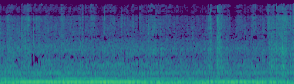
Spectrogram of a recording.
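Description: Steady low hum of an idling diesel truck engine, heard from inside the cab, with faint crinkling of plastic from the air filter being handled about three and four seconds in.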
